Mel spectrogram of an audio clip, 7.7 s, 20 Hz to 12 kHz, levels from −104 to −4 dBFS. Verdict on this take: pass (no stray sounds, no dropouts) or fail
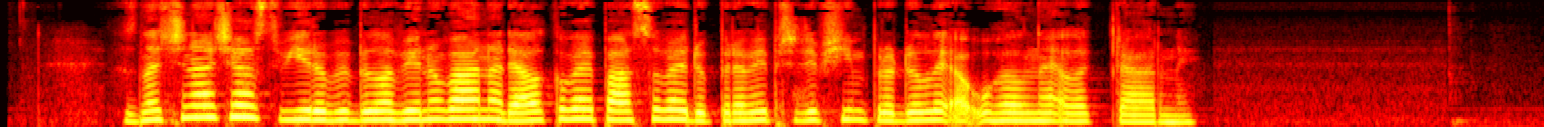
pass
